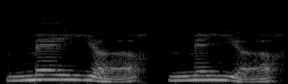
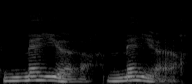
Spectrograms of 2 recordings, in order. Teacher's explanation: But if you pronounce it like this, meilleur, meilleur, there's no hint of an L when you say it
